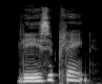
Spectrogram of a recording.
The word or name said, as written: læseplan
